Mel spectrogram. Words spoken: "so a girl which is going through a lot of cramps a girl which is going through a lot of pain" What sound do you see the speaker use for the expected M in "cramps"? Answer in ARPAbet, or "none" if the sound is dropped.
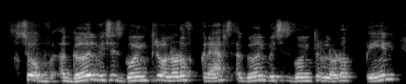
none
